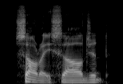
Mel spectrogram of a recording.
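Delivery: plain reading voice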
